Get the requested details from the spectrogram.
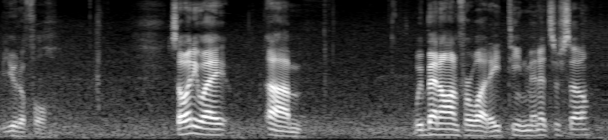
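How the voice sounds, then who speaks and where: Walking through city streets beside a river at dawn, an American man who reports on sports rambles through a casual livestream full of asides. He talks at a normal speed in a mid-range voice that sounds pushed and bright, with traffic and outdoor city sound around him.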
